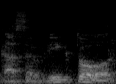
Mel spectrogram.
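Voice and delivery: daft, goofy, silly put-on stupid comic voice. Retelling what they think driving past a place: stupid voice. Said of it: "in a stupid voice".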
